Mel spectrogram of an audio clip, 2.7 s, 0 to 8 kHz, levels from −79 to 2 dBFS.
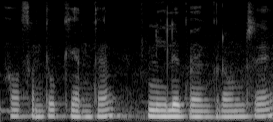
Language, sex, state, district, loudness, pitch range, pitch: Hindi, male, Andhra Pradesh, Anantapur, -26 LUFS, 140-150 Hz, 145 Hz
